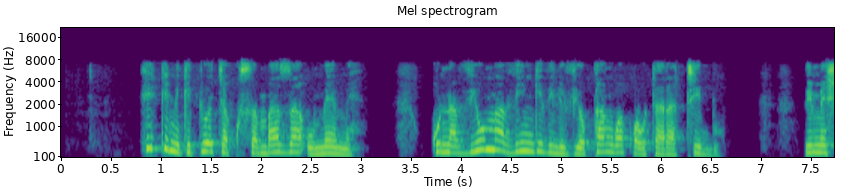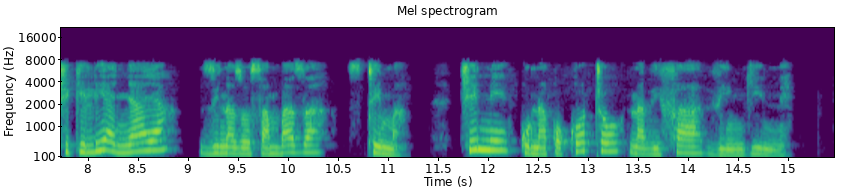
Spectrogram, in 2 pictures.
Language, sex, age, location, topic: Swahili, female, 36-49, Nairobi, government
